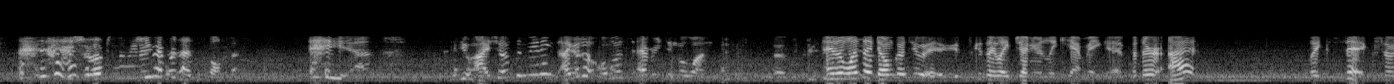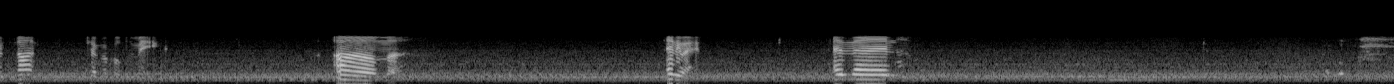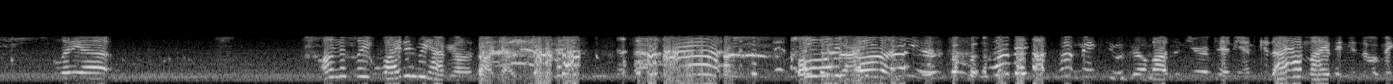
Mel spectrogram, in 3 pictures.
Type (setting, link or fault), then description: fault, poor sound quality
